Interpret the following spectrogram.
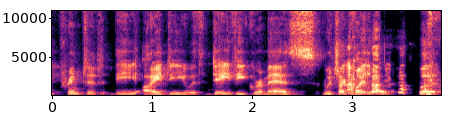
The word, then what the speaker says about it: Grimes: Grimes, right?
